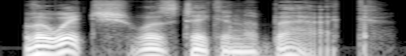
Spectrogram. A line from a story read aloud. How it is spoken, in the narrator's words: he murmured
